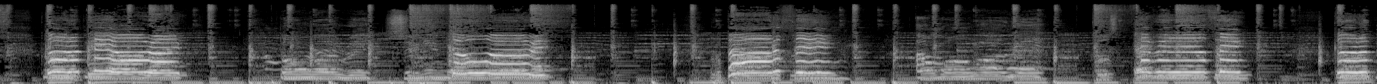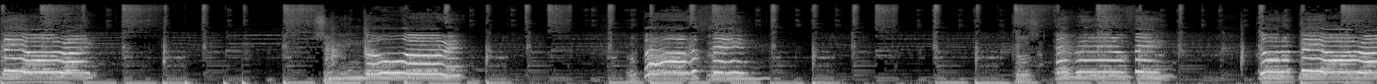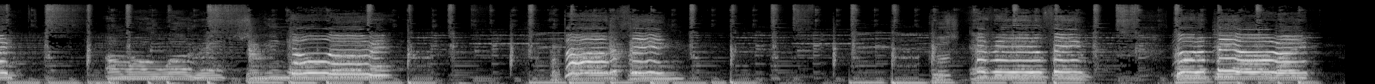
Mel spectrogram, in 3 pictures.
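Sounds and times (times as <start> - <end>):
soprano singing: 0.4 - 1.9, 2.6 - 5.8, 7.1 - 12.6, 13.3 - 14.8, 17.0 - 18.6, 20.0 - 21.5, 23.9 - 25.6, 26.3 - 27.8, 28.6 - 31.9, 33.0 - 34.5, 36.8 - 38.6, 39.2 - 40.8.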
